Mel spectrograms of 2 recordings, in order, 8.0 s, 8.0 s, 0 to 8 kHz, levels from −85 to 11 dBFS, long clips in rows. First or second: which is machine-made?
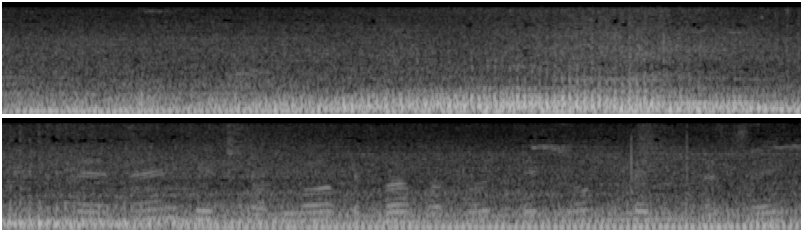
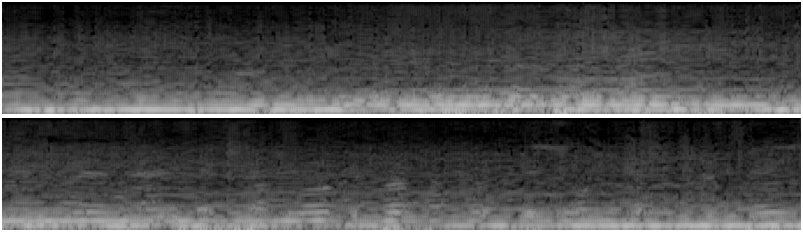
second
